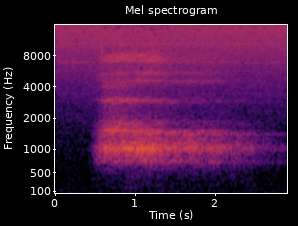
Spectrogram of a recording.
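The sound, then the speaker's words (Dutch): A single long exhale through the mouth: a steady, breathy rush that swells quickly, holds, then slowly fades. No one speaks. “Hou vast. Adem uit door de mond.”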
